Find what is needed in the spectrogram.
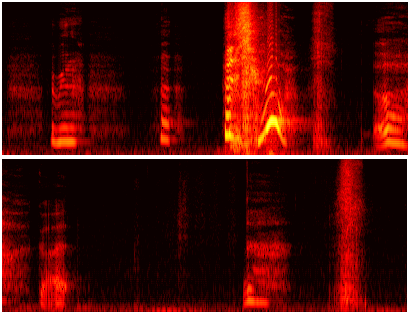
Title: Late night sneezes with teasing buildup! (f)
